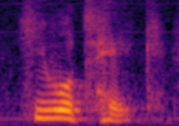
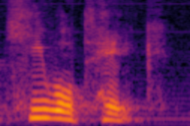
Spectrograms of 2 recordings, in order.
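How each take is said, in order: First: "will" stressed, falling on "take"; stress on will again. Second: "will" pressed with a falling tune; stress on will. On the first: Preacher repeating the key phrase for the congregation. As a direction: land on "will" then let "take" fall. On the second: Preacher showing the text's key emphasis. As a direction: lean on "will" in "he will take". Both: Shown as a demonstration. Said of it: "the emphasis is on this word".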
